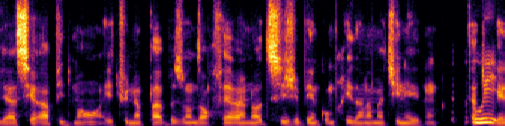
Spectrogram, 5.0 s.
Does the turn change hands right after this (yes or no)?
yes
